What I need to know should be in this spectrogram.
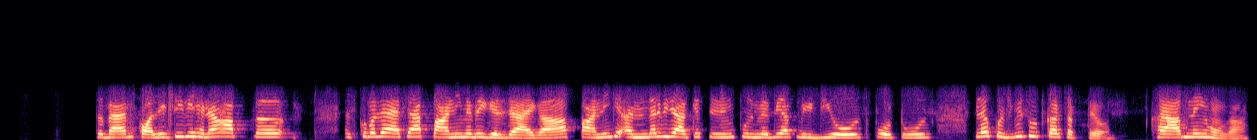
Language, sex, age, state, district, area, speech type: Hindi, female, 30-45, Madhya Pradesh, Balaghat, rural, conversation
